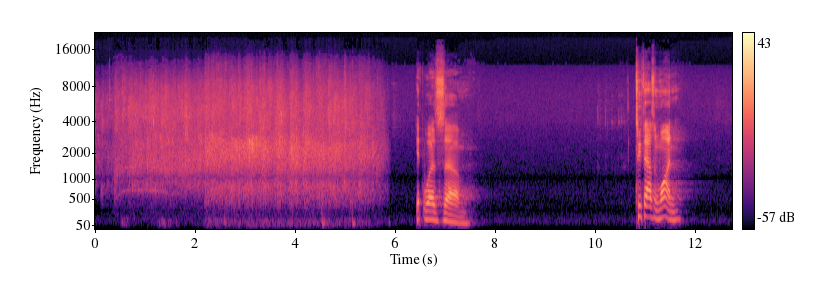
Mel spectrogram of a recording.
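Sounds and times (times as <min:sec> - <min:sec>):
audience applause welcoming a speaker at Salem Fields: 0:00.0 - 0:05.9
speech: 0:06.4 - 0:07.6, 0:10.8 - 0:11.8.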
